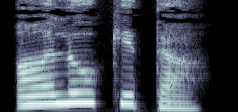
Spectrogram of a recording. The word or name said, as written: ಅಲಕ್ತ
